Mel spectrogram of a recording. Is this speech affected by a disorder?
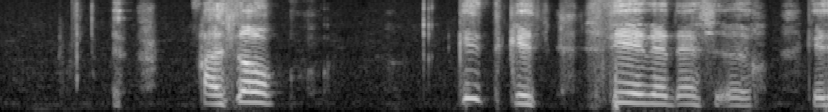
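Yes: cerebral palsy; speech often hard to understand.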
